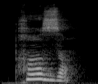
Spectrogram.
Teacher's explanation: Ou encore, prends-en, prends-en. Le S se prononce Z, Z, prends-en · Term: liaison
